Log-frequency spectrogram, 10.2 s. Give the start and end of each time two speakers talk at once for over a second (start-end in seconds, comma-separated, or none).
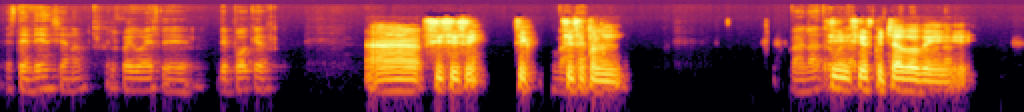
8.2-9.7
